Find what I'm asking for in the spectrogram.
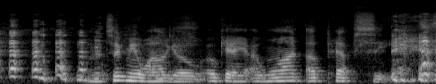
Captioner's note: laughter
